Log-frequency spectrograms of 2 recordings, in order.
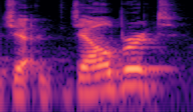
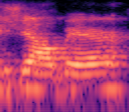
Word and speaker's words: Jalbert: Is it Gelbert? It's fine. I take all pronunciations. I say Jalbert, it's French Canadian, but I take Jalbert.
